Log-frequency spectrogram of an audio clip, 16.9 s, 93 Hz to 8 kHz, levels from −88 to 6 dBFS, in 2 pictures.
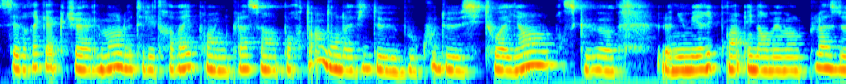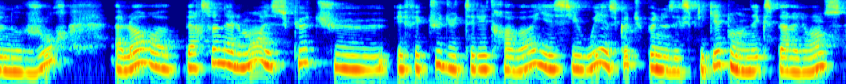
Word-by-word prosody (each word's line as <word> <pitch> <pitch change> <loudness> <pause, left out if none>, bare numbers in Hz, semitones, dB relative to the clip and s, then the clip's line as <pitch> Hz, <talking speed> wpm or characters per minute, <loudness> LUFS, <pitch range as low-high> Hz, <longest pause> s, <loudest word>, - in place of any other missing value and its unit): C'est 220 -4 -2
vrai 210 +3 -4
qu'actuellement 220 -1 -1
le 215 -2 +1
télétravail 215 +2 -3
prend 215 -1 -1
une 195 -1 -3
place 215 +2 +1
importante 210 +8 -3
dans 225 -5 +5
la 195 -1 -1
vie 215 +3 -5
de 200 -3 -1
beaucoup 190 +6 -6
de 210 -3 -1
citoyens, 205 +7 +1
parce 265 0 -2
que, 205 - -6
heu, 195 -2 -3 0.5
le - - +1
numérique 200 +4 +2
prend 210 -2 -1
énormément 195 -1 +1
de 195 - -7
place 220 0 +1
de 205 -1 +1
nos 185 -1 +1
jours. 240 - -3 0.5
Alors, 250 +9 +2
heu, 225 -4 +1
personnellement, 240 +2 +2
est 260 - +4
ce 260 +1 -2
que 285 - -3
tu 215 -7 0
effectues 215 +4 0
du 215 -2 +1
télétravail 210 +3 +1
et - - +6
si 210 0 +3
oui, 220 +7 +1
est-ce 250 -4 +2
que 135 - -2
tu 135 0 -10
peux - - +2
nous 205 -3 +4
expliquer 195 +8 0
ton 210 -7 +4
expérience 195 +4 0
210 Hz, 175 wpm, -23 LUFS, 195-230 Hz, 0.5 s, et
